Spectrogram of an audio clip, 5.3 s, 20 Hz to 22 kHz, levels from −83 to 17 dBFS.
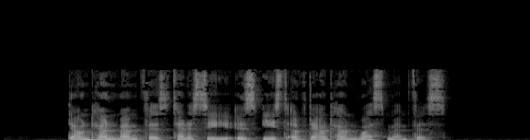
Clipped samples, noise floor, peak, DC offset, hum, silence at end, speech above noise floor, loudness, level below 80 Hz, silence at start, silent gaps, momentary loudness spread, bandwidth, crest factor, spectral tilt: under 0.1%; -73 dBFS; -8 dBFS; under 0.1%; none; 0.85 s; 48 dB; -26 LUFS; -52 dBFS; 0.7 s; none; 8 LU; 11.5 kHz; 18 dB; -5 dB/octave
